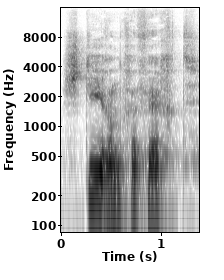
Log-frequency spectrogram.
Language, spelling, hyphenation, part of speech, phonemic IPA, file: Dutch, stierengevecht, stie‧ren‧ge‧vecht, noun, /ˈstiː.rə(n).ɣəˌvɛxt/, Nl-stierengevecht.ogg
- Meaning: bullfight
